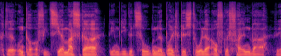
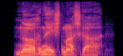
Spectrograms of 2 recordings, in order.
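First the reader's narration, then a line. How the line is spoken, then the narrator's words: Grunting. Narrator (German): grunzte Karnow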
